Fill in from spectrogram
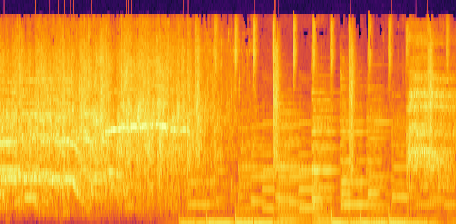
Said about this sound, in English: Thank you very much to the audience for coming down. Please give yourselves and all of my guests a massive round of applause.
